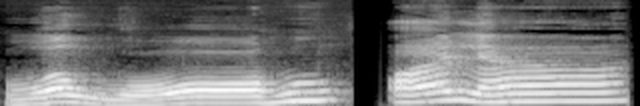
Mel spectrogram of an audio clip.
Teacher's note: اسے الا نہیں پڑھنا، عین کی صحیح آواز آنی چاہیے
